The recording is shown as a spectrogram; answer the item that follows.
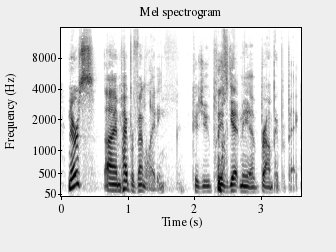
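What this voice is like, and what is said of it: Very calm voice. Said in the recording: “in a very calm voice”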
